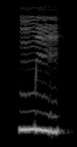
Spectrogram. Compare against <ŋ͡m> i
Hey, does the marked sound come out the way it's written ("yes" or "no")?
yes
